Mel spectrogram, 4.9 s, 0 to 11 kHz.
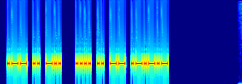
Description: Morse code, heard as a keyed tone, about 28 wpm, 700 Hz. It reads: WID HIM.
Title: Sentences from Top 300 Words and Abbreviations 28wpm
